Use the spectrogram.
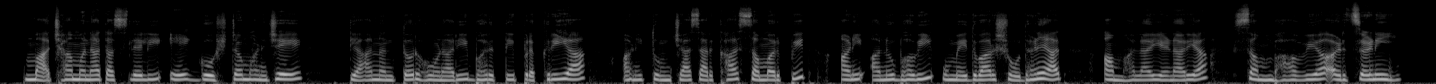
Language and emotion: Marathi, fearful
